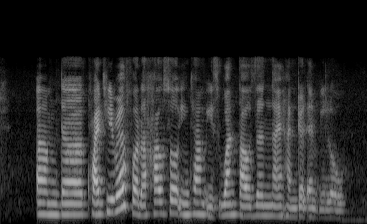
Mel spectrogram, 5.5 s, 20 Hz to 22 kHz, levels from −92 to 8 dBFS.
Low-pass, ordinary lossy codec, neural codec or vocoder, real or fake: none; none; codec, 16 kHz, 4 kbps, X-Codec, HuBERT features, trained on general audio; fake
